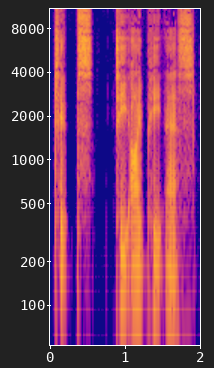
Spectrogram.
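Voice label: "tips", British English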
